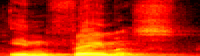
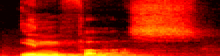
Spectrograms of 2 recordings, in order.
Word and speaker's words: infamous: famous for something bad but it's not pronounced infamous it's pronounced infamous all right i hope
